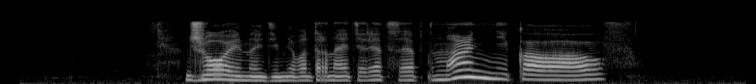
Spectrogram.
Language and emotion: Russian, positive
